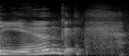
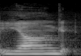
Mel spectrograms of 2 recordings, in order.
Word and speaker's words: Jung: And if you want to learn more about why I'm saying that, go ahead and look up Carl Jung. Some people pronounce it Jung.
